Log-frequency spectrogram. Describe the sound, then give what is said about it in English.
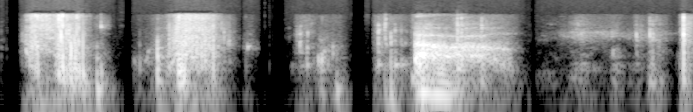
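Someone drinks water in a few noisy bursts: crackly, crunchy gulps and slurps separated by short pauses, with small clicks and a brief final swallow sound, no talking. “And this one's kind of long, so I'm going to take another drink of water first.”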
